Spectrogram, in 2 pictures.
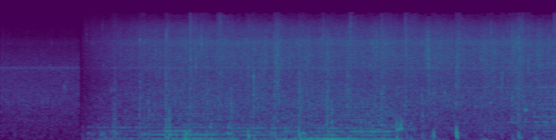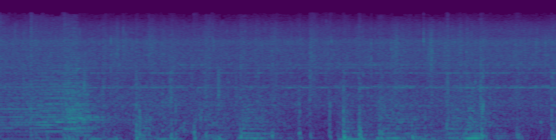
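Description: Footsteps crunch and rustle through dry leaves and undergrowth.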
